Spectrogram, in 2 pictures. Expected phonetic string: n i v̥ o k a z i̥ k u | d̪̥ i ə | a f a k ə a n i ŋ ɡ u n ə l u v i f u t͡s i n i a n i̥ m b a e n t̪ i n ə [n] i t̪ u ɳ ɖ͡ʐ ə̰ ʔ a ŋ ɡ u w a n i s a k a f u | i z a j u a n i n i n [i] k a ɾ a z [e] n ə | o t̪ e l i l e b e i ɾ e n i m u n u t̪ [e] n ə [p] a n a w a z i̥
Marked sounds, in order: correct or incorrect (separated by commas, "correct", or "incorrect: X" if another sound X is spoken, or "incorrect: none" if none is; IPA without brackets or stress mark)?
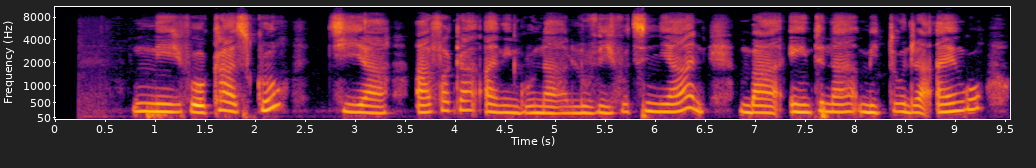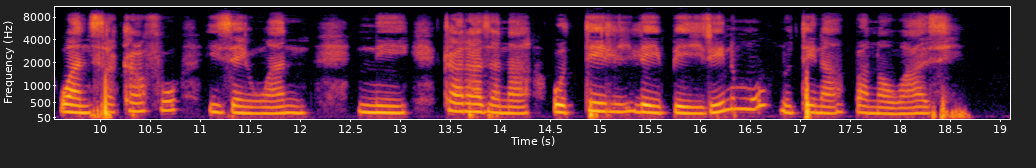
incorrect: m, correct, incorrect: a, correct, correct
